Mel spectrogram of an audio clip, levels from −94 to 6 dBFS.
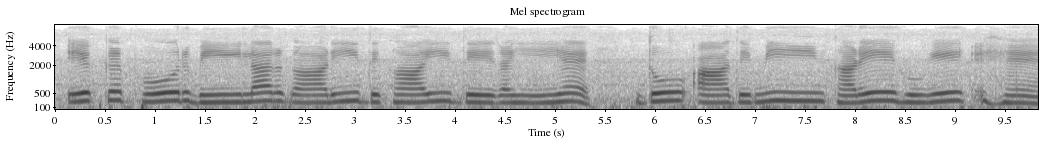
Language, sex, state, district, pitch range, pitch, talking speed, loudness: Hindi, female, Uttar Pradesh, Jalaun, 220-255 Hz, 230 Hz, 80 wpm, -30 LUFS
